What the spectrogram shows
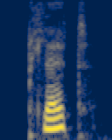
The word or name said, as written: plat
